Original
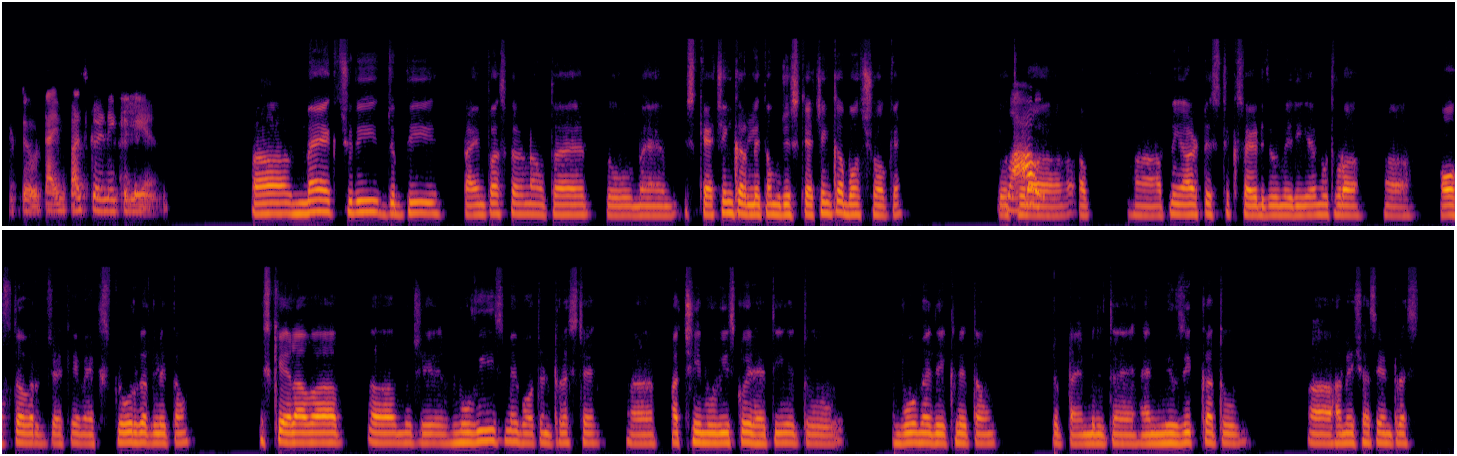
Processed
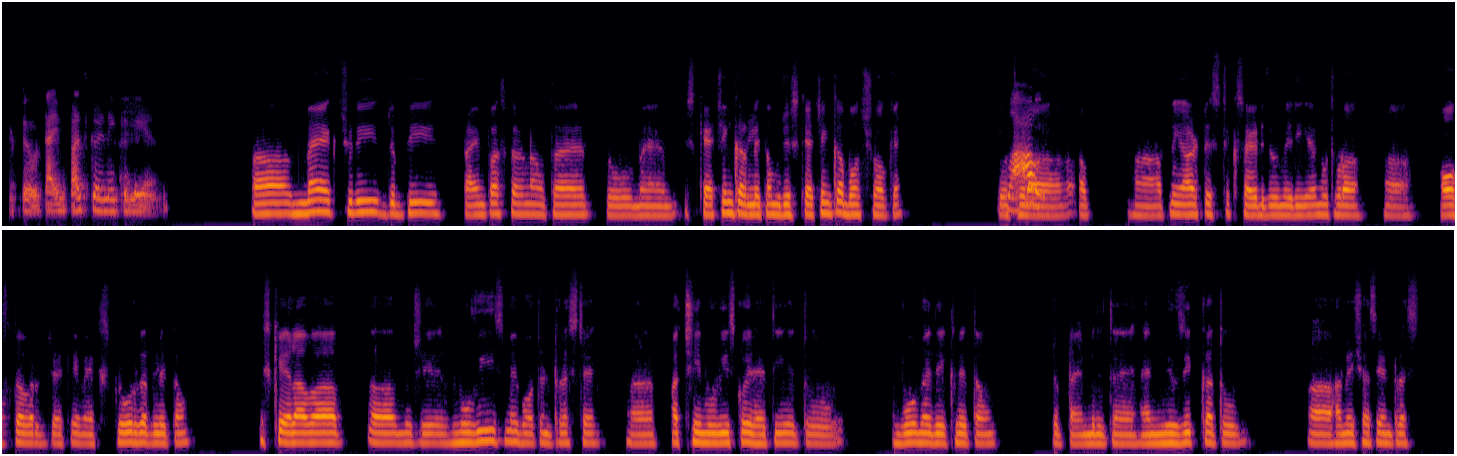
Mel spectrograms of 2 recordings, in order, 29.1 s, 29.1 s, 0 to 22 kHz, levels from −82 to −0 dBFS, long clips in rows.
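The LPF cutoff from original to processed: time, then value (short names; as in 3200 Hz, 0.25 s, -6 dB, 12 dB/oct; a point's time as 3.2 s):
2400 Hz
from 0.89 s 1300 Hz
from 2.97 s 2300 Hz
from 8.74 s 4200 Hz
from 14.58 s 2400 Hz
from 15.24 s 3900 Hz
from 17.4 s 7700 Hz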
